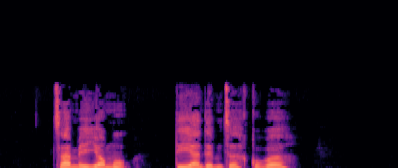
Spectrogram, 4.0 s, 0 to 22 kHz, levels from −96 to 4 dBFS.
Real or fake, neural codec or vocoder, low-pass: real; none; 10.8 kHz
